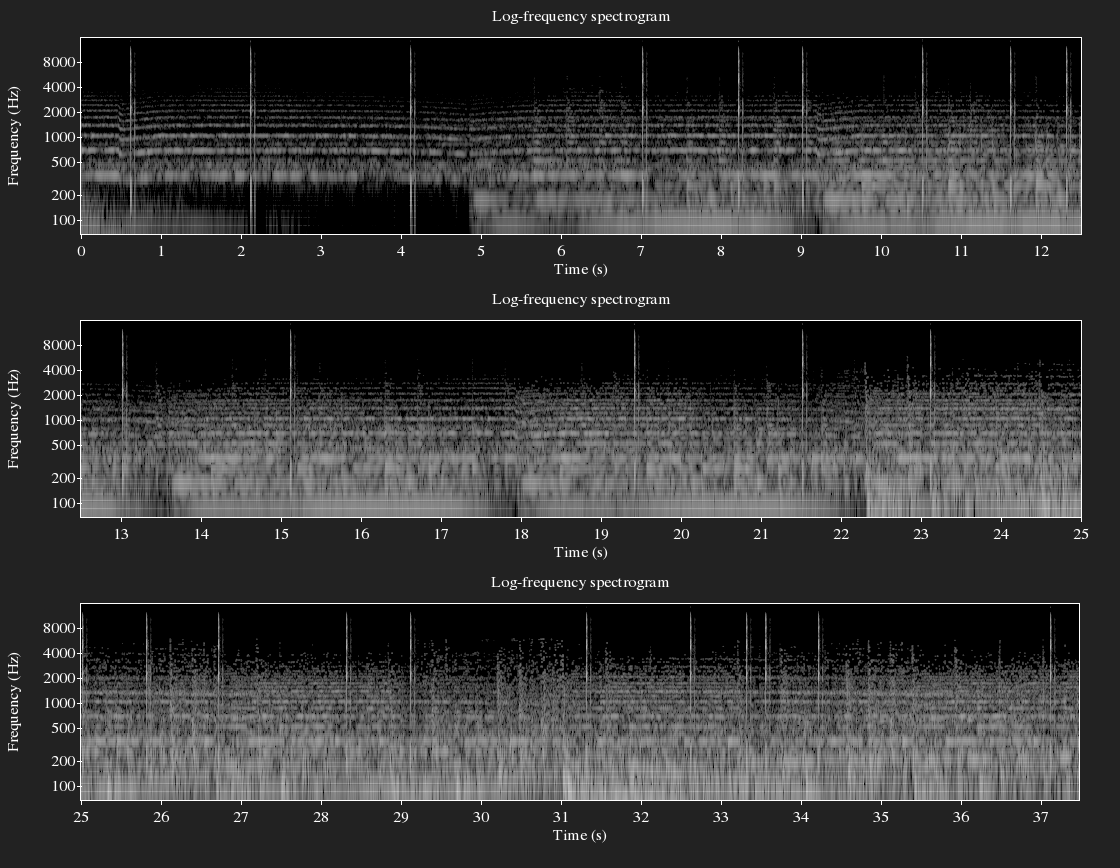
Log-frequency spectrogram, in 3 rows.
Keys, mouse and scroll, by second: 2.6-3.9 scroll up 1, 3.9 click, 6.1 ctrl+g, 6.9-14.0 drag, 15.0 shift+click, 17.6 Left, 19.3 click, 20.4 alt+scroll up 1, 21.3 click, 30.2 ctrl+x, 31.1 click, 34.9 ctrl+f, 37.0 click.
